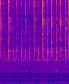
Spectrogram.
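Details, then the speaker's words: Armando Simoni Club Gladiatore Medio fountain pen shaken: light fast tinny clicks about six a second from the loose pocket clip rattling against the cap. "One is that the clip rattles a bit. Don't know if you can hear that."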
